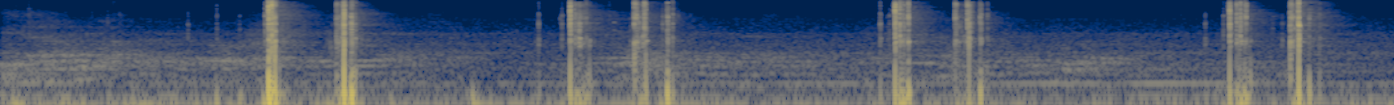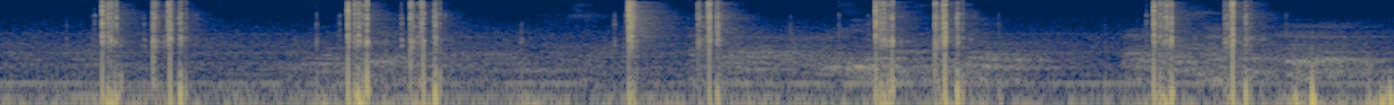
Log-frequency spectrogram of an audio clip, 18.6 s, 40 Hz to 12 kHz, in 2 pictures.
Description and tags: Stapler sound, could be nice for future garage. Recorded with Zoom H1.
garage, drums, stapler, percussion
